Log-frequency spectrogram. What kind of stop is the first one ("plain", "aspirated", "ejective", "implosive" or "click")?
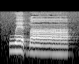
implosive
